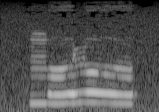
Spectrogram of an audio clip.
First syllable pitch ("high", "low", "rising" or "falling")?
rising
